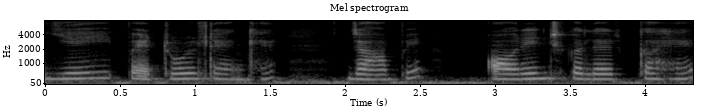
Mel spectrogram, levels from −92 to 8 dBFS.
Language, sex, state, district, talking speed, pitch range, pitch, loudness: Hindi, female, Bihar, Saharsa, 150 wpm, 245-260 Hz, 255 Hz, -43 LUFS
